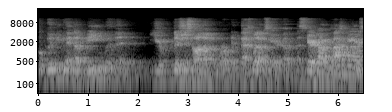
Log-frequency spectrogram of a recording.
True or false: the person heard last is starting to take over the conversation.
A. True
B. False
B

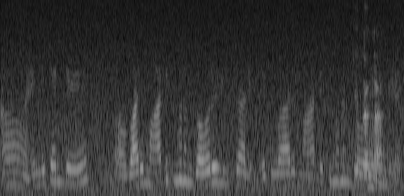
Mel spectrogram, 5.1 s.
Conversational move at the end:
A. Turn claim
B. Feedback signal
A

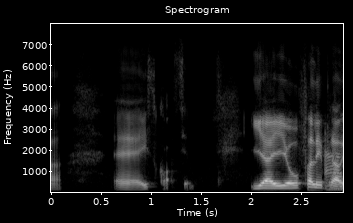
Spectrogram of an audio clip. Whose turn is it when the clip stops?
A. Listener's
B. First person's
B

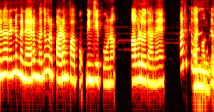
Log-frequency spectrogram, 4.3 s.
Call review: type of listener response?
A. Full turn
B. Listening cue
B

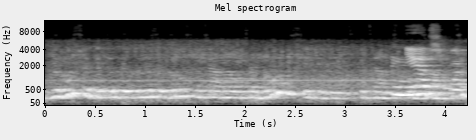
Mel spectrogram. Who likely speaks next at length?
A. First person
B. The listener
B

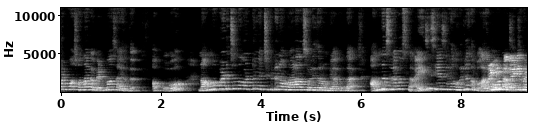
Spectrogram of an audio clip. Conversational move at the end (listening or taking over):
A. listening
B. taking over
B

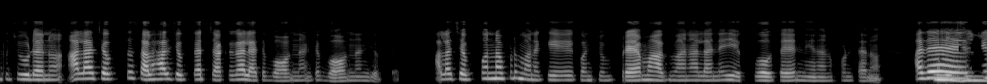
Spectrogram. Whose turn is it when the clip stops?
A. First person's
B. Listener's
A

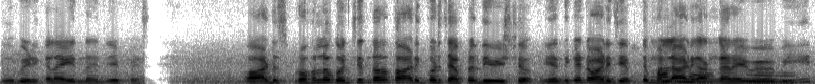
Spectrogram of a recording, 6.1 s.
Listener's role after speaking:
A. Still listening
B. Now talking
A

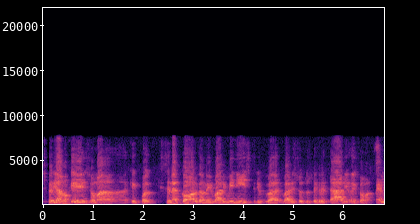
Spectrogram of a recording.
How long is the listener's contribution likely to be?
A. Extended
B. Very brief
A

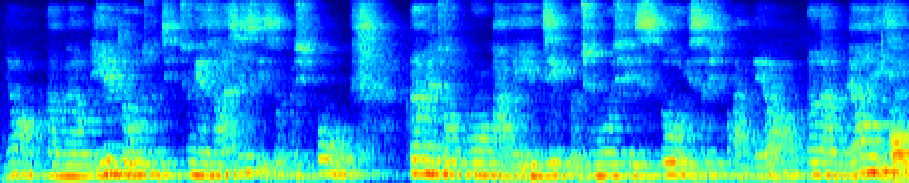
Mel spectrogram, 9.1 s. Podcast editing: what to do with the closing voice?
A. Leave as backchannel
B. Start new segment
A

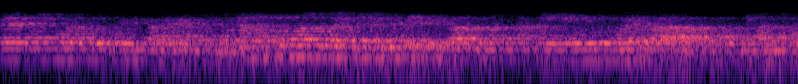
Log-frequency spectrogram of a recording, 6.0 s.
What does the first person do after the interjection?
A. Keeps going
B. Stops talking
B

